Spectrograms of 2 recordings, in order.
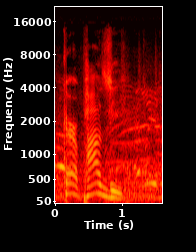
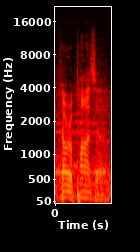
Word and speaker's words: Carapazza: Good call right there from Carapazzi. Am I saying it right? Carapazza. Carapazza. You added the I that you and I have in common.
